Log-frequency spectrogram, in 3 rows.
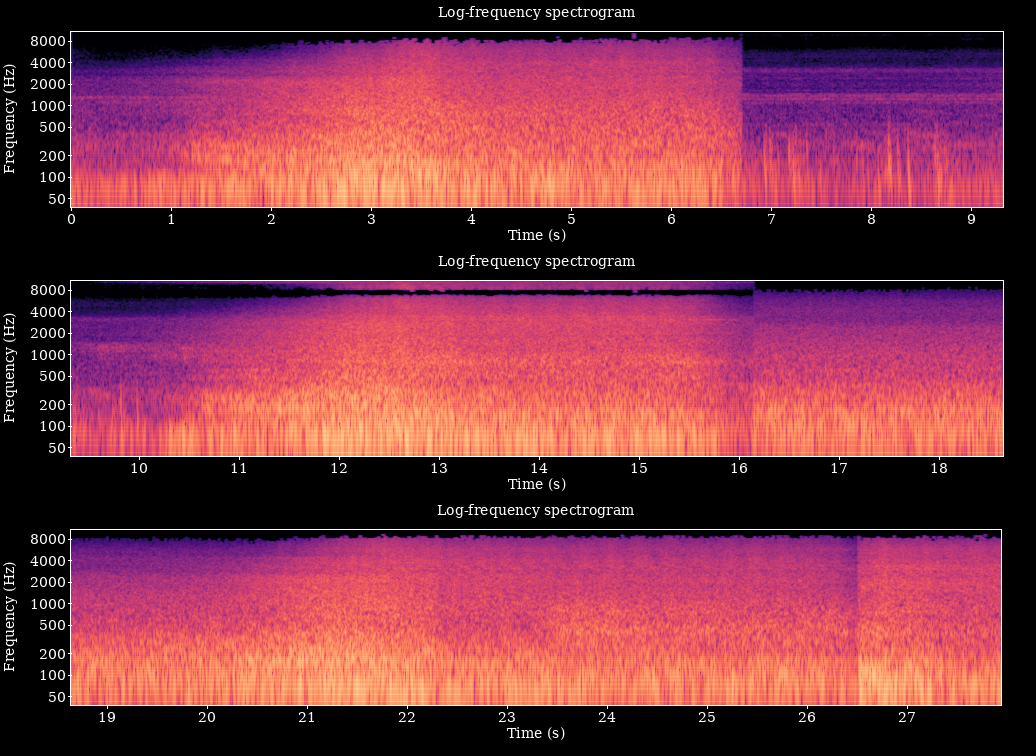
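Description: Shinkansen bullet trains, among them a green-and-pink E5 series, passing through a station at high speed: a loud rushing roar of air and wheels that swells as each train goes by. The sound is made of several separate passes spliced together, and two of them cut off abruptly.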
